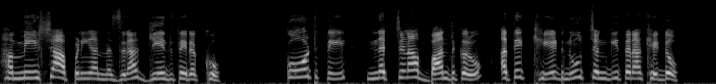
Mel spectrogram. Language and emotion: Punjabi, angry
